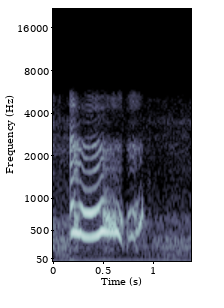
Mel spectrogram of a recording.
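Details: Baby girl during tummy time gives one short, loud infant cry with a clear, tuneful wail, then a brief softer whimper, in a quiet room; infant cry.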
